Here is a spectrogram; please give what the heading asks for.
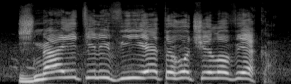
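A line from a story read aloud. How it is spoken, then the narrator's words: Shout. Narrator (Russian): крикнул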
